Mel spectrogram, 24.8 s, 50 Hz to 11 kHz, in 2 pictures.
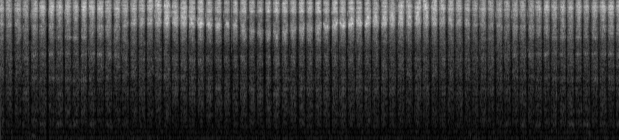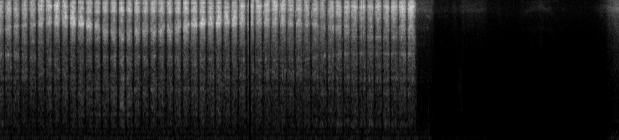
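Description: A blade is stroked back and forth on a 1000 to 1200 grit sharpening stone, producing a continuous fast gritty rasp, close and even, that runs steadily and then stops abruptly into silence, with no speech.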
